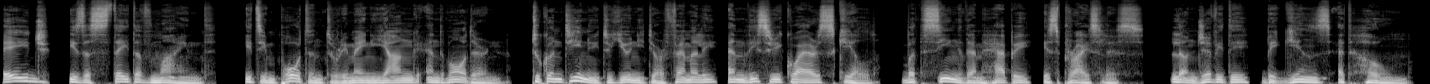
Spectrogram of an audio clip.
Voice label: English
